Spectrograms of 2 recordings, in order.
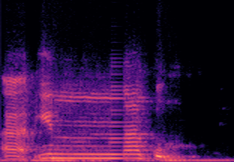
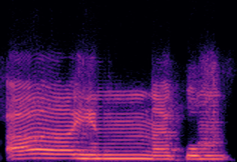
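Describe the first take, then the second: First: Clear second glottal stop, with no inserted long vowel. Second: Softened second glottal stop, with an inserted long vowel. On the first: "tahqiqul hamzah yang kedua, ya, tanpa idghal" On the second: "tashil hamzah kedua dengan idghal"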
